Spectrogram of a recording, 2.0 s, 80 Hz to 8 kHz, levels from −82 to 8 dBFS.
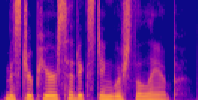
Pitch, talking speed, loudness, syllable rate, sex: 225 Hz, 180 wpm, -16 LUFS, 5.8 syllables/s, female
